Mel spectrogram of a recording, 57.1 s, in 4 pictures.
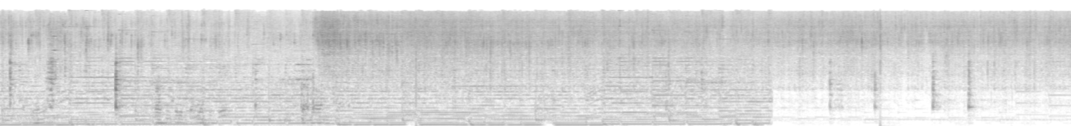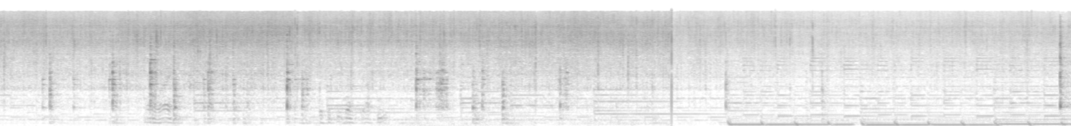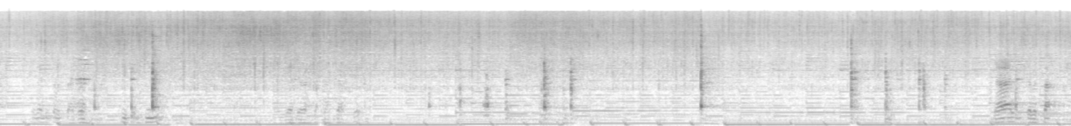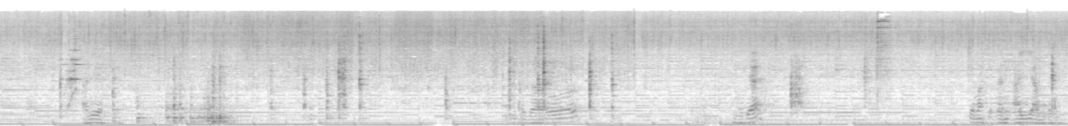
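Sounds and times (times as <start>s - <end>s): onions sizzling in oil: 0.0s - 57.0s
metal spatula scraping a pan: 19.8s - 21.1s, 43.6s - 46.0s, 46.8s - 47.8s.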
